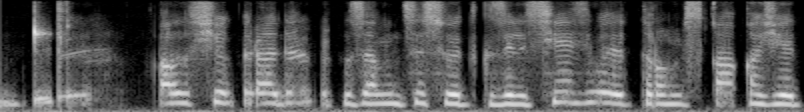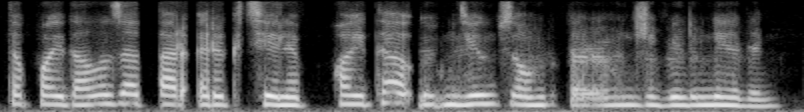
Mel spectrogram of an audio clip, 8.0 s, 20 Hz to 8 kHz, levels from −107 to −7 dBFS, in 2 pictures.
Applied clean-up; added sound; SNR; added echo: neural diffusion model UNIVERSE++.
